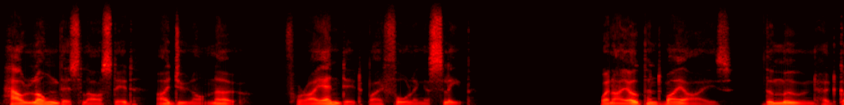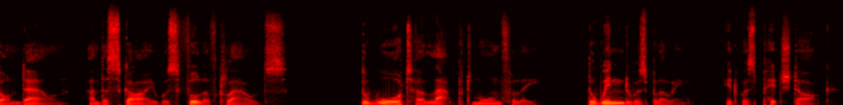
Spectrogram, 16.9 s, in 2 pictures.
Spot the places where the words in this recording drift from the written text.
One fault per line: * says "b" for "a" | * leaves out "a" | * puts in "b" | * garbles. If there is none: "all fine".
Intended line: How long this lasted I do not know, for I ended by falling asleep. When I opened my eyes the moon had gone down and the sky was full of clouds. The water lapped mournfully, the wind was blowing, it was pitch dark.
all fine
